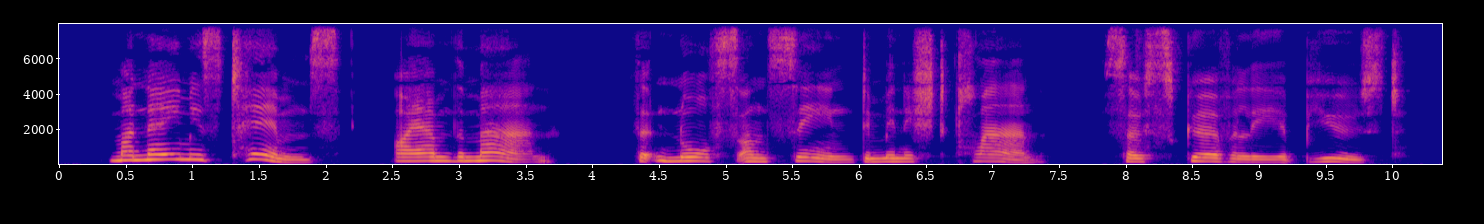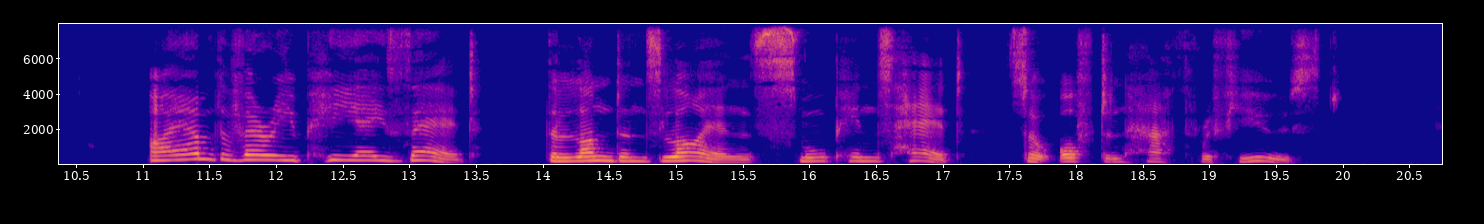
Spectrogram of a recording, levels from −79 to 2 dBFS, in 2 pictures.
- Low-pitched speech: No, high, 205 Hz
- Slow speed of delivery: Yes, slow, 100 wpm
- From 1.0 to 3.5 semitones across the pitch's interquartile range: No, average, 5.2 semitones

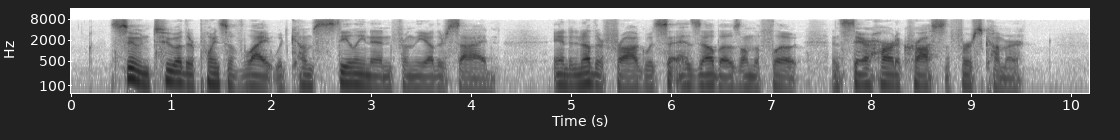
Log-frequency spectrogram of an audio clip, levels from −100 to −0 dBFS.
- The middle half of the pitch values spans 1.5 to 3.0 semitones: Yes, average, 2.7 semitones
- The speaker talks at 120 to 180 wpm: No, average, 190 wpm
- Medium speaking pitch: No, very low, 95 Hz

